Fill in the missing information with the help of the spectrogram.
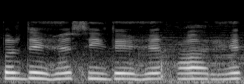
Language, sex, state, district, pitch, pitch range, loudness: Hindi, female, Himachal Pradesh, Shimla, 260 Hz, 255-270 Hz, -14 LUFS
